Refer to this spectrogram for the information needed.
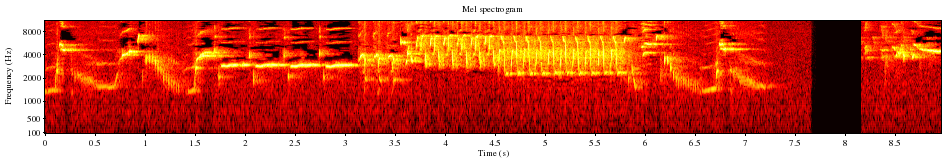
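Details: Canary singing a varied phrase: sweeping whistles dropping in pitch, short repeated chips, then a long dense buzzy rattle-trill, more swooping notes, a brief pause and a resumed high phrase.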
